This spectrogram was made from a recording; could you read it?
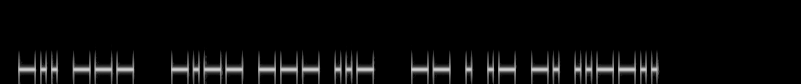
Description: Morse code, heard as a keyed tone, about 22 wpm, 700 Hz. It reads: DO YOU MEAN?
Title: Sentences from Top 200 Words 22wpm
